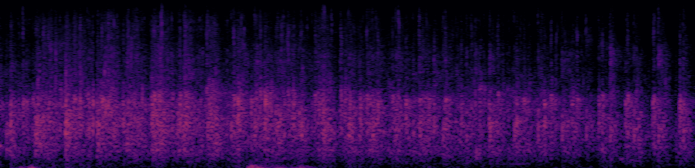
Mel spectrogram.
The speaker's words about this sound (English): So we're thankful for them. Thank you for your ministry. We can appreciate them with a round of applause, please.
